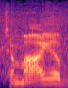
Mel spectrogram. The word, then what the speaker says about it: Tamaya: to keep it from getting ripped how you pronounce that uh Tamaya yeah like Tamaya blue corn pancake mix 12 ounce bag whole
